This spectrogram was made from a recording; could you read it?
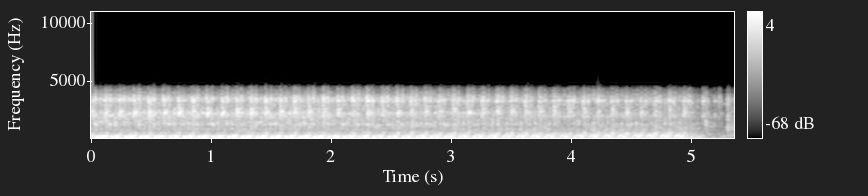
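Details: Just-bought 2005 Suzuki Boulevard C50 V-twin, recorded on a phone: a steady light tapping about three per second rides over a lumpy idle; top-end tapping noise, cause unknown, owner asking for advice.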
